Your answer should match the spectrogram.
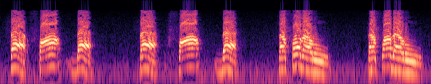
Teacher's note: ف از حروف استفال هست یعنی ترقیق میشه، صاد استعلاء داره یعنی تفخیم میشه و ب باز ترقیق میشه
